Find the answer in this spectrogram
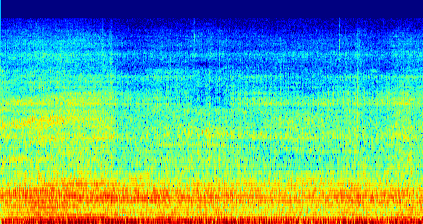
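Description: Honda motorcycle engine running steadily at low road speed, with no revving or gear changes.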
